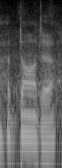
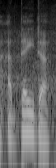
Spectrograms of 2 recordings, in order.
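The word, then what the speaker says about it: Hadeda: Ravinair says the particular ibis species is known locally as either a Haddada or a Hadada, so either is correct. I think it's about the intonation, whether it's hard. It's about upon which syllable Hadada. you put the emphasis.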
